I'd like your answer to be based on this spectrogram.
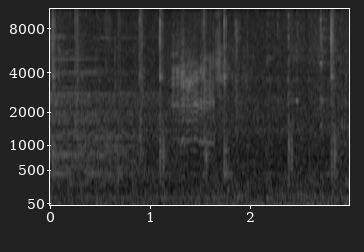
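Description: Sheep in the fantasy online game RIFT bleat repeatedly over a constant ambient game background, several short overlapping calls at moderate distance and fairly quiet level.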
